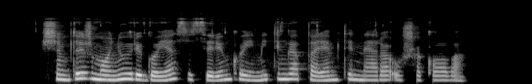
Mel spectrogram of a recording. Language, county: Lithuanian, Utena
